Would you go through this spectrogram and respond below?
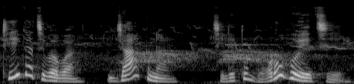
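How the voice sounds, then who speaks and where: A woman's voice: on the low side, huge pitch swings, a little slow, a little mellow, a little hiss or hum. A woman playing an indulgent, teasing old grandmother in an audio story drama.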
